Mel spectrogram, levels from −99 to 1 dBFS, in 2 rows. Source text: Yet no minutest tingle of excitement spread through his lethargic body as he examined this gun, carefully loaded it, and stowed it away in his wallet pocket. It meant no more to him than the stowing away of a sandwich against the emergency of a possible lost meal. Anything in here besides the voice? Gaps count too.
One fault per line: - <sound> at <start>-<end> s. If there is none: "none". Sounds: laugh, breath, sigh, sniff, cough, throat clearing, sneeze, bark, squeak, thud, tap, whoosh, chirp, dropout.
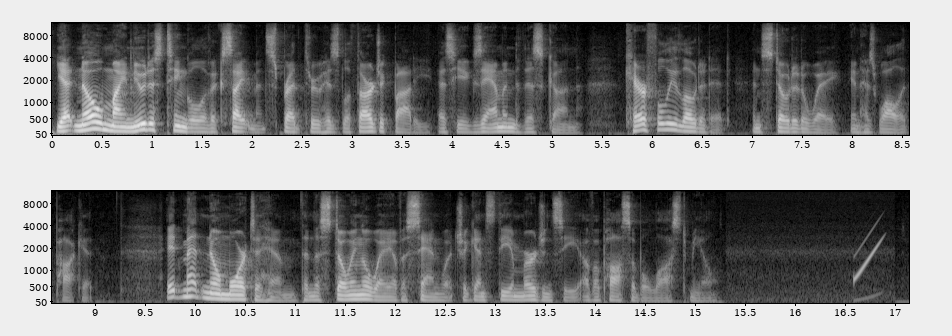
- chirp at 16.6-16.9 s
